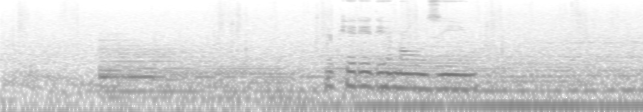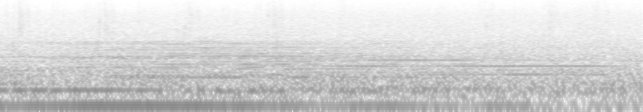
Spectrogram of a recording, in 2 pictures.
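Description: Low game music hums and swells, then fades.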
